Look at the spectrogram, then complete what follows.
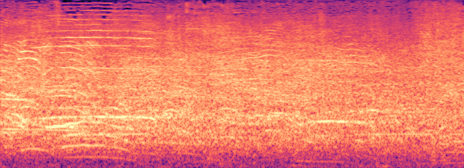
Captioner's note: applause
